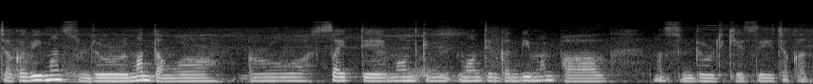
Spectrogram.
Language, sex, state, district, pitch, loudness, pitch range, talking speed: Nagamese, female, Nagaland, Kohima, 160 Hz, -17 LUFS, 150-170 Hz, 145 wpm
